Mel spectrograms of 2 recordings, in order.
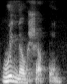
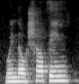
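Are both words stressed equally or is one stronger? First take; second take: unequal; equal. First: One word is stressed more strongly than the other. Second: Both words get the same level and stress. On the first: The speaker calls it right. "We should say window shopping" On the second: The speaker calls it wrong. "in same tone"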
